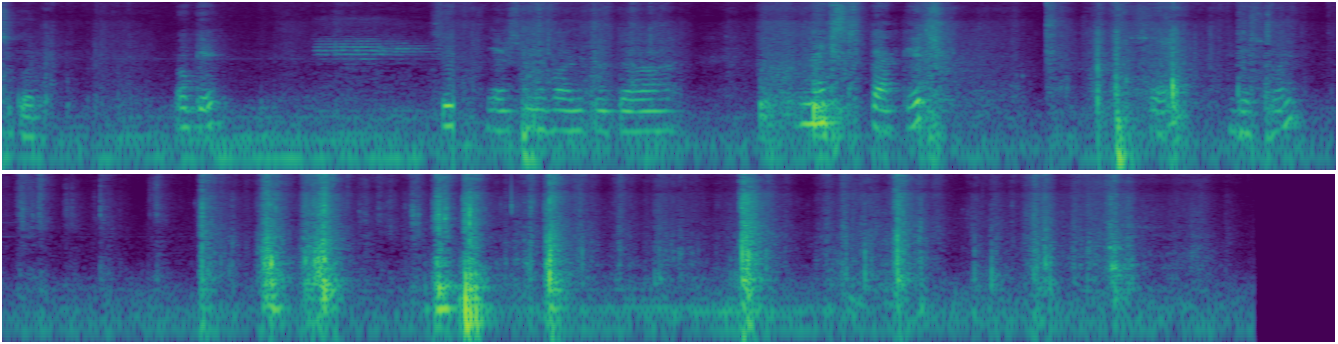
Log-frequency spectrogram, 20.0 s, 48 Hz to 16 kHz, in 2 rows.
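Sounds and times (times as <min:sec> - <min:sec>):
packaging rustling and ripping: 0:05.7 - 0:19.2.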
